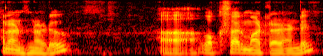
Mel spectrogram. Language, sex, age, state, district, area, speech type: Telugu, male, 60+, Andhra Pradesh, Palnadu, urban, spontaneous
